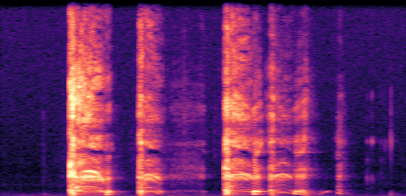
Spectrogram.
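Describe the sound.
Several harsh, loud coughs come in short bursts separated by brief pauses, heard alone with no talk.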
